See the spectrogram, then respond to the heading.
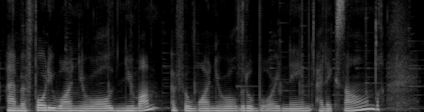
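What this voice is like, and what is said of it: French Canadian accent. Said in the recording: “yes, I am French Canadian. This is where this little accent uh, comes from.”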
